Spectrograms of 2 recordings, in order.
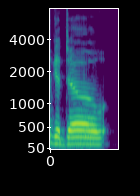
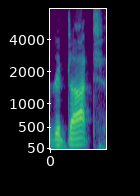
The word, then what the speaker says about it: Gadot: In fact, there's the funny story of when Marquez Brownlee, he was on Twitter, and Gal Gadot, or Gadot, I guess it's pronounced, was making a little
